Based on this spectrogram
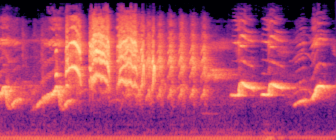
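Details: Old wild-caught white-rumped shama singing many varied phrases alongside a laughingthrush: rising whistled slurs near the start, a burst of rich buzzy warbled notes, then clear upslurred whistles repeated about every half second.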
